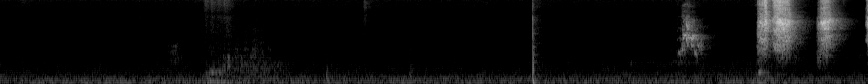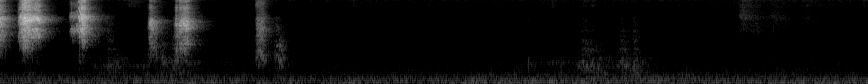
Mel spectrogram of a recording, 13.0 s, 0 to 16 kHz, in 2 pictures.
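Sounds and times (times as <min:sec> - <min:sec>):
parrot squawking: 0:05.1 - 0:08.7.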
